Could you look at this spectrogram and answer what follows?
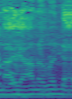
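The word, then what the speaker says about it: Niana Renee: That Nayana Renee. Nayana Renee. Nayana Renee. Nayana Renee. – That's N-I-A-N-A-R-E-N-E-E.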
